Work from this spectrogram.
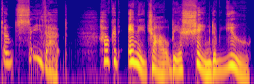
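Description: A man's voice: a little high, wildly swooping pitch, extremely slow, gravelly, no room sound, studio quality, voice pushed up, full character voice. A man voicing a caring, distraught teenage girl who pleads tearfully in an audiobook story. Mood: tearful pleading.

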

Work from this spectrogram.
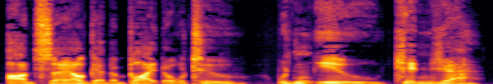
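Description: A man acts out a storybook werewolf, crude and predatory. The voice is a raspy growl, slow and snarling, with menace under every word. It sounds close and dry. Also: fairly low pitch, expressive, pushed and bright, no echo, full character voice. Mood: gloating menace.

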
